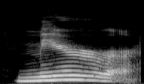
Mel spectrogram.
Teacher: Mirror. But our first syllable, we start with the M consonant, lips together, and move into me.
